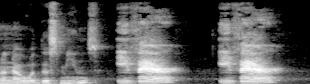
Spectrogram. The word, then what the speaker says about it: hiver: Hiver. Hiver. That's how you say it, hiver, and it means winter.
